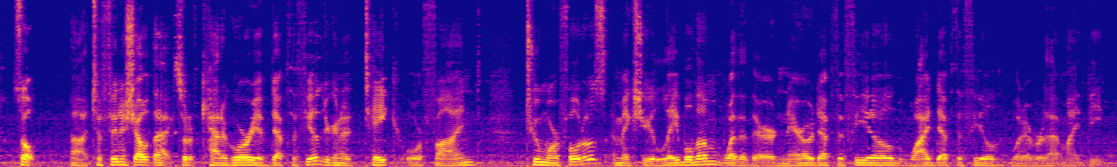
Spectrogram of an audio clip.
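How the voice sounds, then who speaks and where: Noticeable background noise runs under this recording. A man speaks at a fairly low pitch with ordinary pitch variation. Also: moderate pace. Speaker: high school photography teacher. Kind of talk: classroom lecture. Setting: live class, recorded. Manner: frequent fillers (um, uh).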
